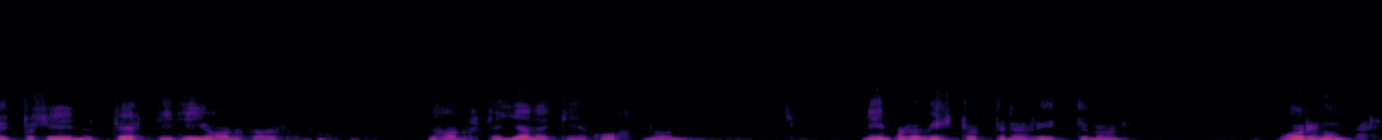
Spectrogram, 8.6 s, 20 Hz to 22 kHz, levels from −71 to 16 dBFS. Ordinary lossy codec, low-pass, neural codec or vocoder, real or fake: none; none; codec, 44.1 kHz, 2.6 kbps, SNAC; fake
